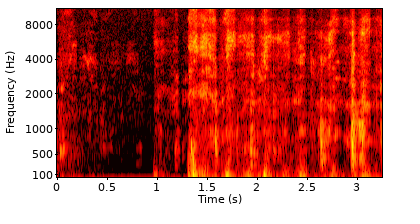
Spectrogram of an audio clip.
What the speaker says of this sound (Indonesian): Kita haluskan menggunakan batu asah alam ini sahabat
